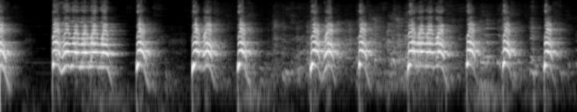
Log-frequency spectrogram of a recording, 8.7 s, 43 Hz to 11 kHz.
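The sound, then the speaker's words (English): A person imitates a dog, letting out about ten loud barks and yelps in an uneven rhythm with brief pauses, the harmonic bursts clearly voiced rather than canine; it is the first of several imitated barks whose meaning listeners try to guess. “Dog bark number 1.”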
